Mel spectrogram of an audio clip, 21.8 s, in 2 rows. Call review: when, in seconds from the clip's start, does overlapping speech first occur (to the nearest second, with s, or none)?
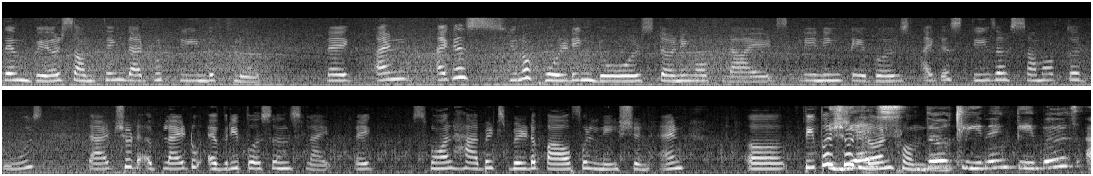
19 s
